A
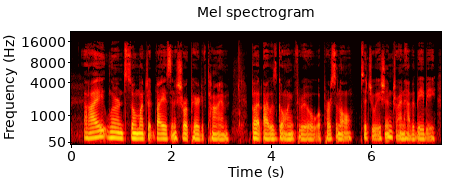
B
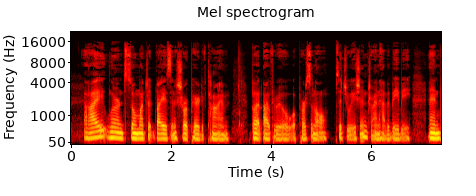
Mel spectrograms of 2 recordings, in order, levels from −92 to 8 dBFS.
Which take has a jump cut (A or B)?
B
